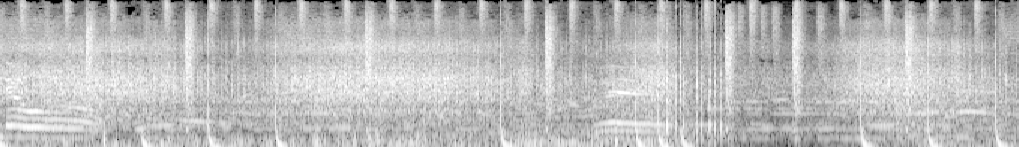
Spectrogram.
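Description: Fireworks going off: a rapid, irregular string of bangs and cracks from bursting shells, several a second. Voices cry out near the start and again about five seconds in, over faint background music.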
